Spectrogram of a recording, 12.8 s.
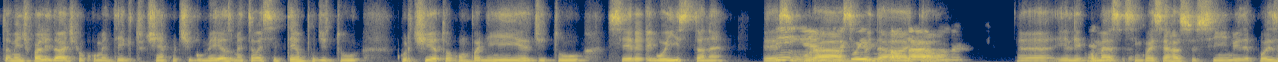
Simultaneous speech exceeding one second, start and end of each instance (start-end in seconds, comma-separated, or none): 7.8-9.6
